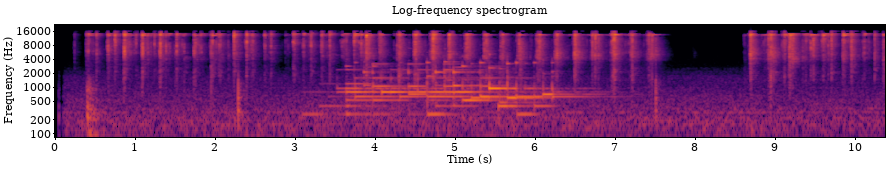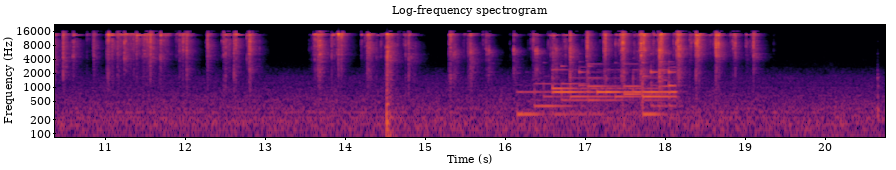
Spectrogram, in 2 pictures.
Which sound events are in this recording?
keys, phone ringing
